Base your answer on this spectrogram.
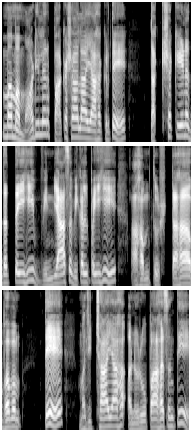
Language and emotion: Sanskrit, happy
